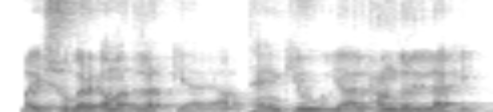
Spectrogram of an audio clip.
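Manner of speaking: ordinary talk, nothing marked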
